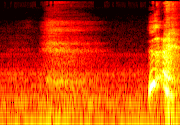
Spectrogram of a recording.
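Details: Allergy sneezing on a very hot day: a short breathy intake, then one sudden, forceful sneeze.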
